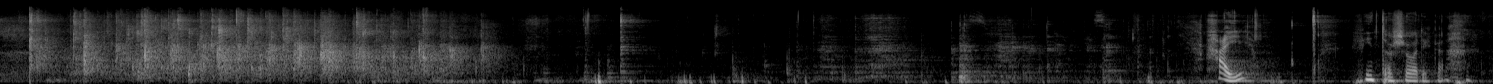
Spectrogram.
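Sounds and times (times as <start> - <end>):
audience applause: 0.0 - 5.1
speech: 12.2 - 12.6, 13.6 - 14.8.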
